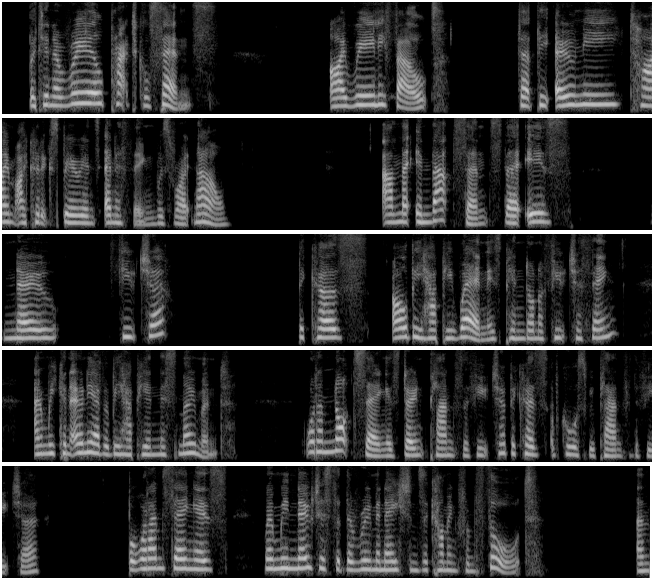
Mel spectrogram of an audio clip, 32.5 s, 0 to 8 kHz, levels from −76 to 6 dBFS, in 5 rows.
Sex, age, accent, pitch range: female, 30-49, British, 185-240 Hz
